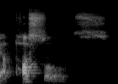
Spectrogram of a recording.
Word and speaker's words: apostles: disciples a postal 's these are twelve posts that's why they are the Apostles silent T is very telling apostles hmm very clever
